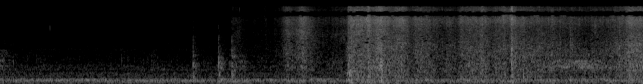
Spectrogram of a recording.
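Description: Handling noise from tobacco packages being picked up and moved: a couple of small clicks about two seconds in, then a rustling, scraping noise from about three seconds in.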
